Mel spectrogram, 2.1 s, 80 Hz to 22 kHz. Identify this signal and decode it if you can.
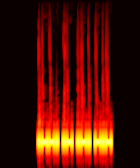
Morse code, heard as a keyed tone, about 46 wpm, 700 Hz. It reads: PARK
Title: Sentences from Top 1300 Words - New Word Drill Alt - 45wpm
